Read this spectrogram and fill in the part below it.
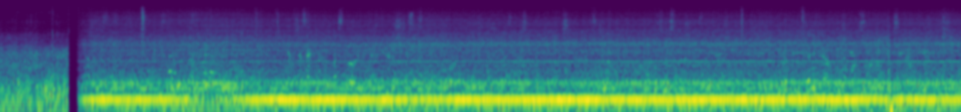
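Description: Jet engines hum steadily from inside an airliner's cabin as it taxis.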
